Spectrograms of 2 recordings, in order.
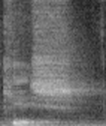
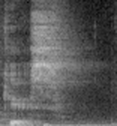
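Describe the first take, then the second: First: The name ends with an 'sh' sound. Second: The name ends with an 's' sound. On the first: The speaker calls it right. "you would pronounce it Kish, like an S H" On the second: The speaker calls it wrong. "not Kiss"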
